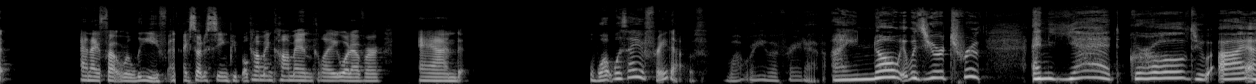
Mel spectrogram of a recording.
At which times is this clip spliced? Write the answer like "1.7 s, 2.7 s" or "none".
1.0 s, 1.7 s, 2.5 s, 3.1 s, 3.9 s, 7.1 s, 11.2 s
